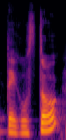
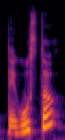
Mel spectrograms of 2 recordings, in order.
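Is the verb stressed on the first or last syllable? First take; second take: last; first. First: The verb is stressed on its last syllable. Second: The verb is stressed on its first syllable. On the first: It asks whether the listener liked it. The speaker calls it right. "En lugar de" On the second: It asks whether the listener is attracted to the speaker. The speaker calls it wrong. "le dije"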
